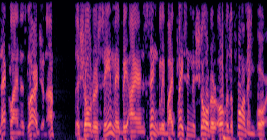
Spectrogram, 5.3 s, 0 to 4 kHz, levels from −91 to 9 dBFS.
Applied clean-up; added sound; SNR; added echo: classical method spectral subtraction.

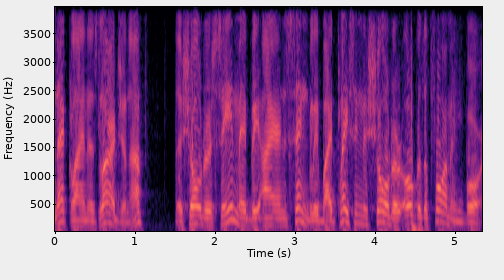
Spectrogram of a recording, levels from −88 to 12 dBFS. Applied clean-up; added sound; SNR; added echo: neural mask model RNNoise.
